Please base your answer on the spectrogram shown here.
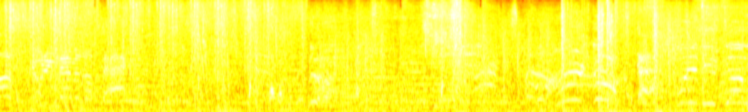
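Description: Rapid bursts of gunfire and crashing impacts in the Marvel's Guardians of the Galaxy video game, dense and loud over busy battle noise, with character voices talking over it.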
